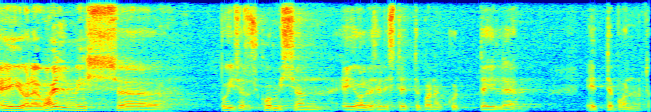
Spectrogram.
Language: Estonian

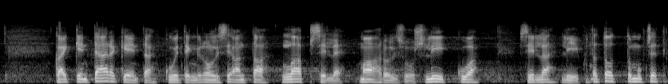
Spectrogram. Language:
Finnish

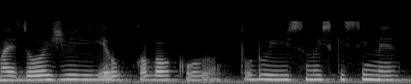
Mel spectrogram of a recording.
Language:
Portuguese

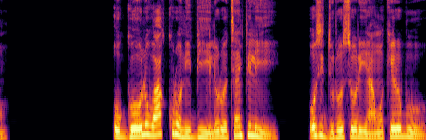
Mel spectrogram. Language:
Yoruba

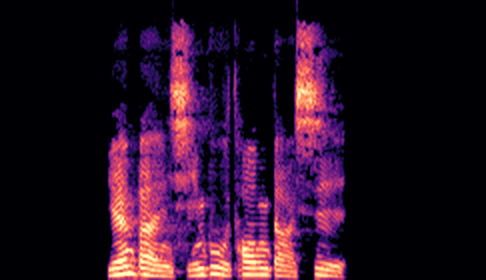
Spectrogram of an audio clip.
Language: Chinese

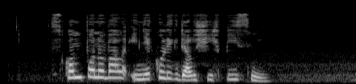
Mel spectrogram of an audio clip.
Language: Czech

